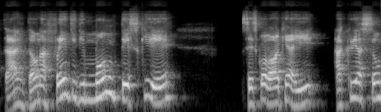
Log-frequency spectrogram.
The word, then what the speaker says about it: Montesquieu: Francês é enjoado, né? Secondar, Barão de Montesquieu. Fazer biquinho para falar. E em francês, a última sílaba é sempre a mais forte.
